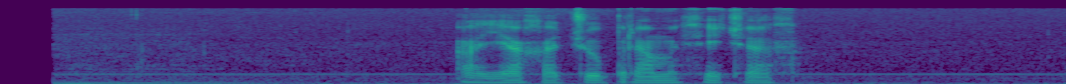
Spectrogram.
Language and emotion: Russian, neutral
